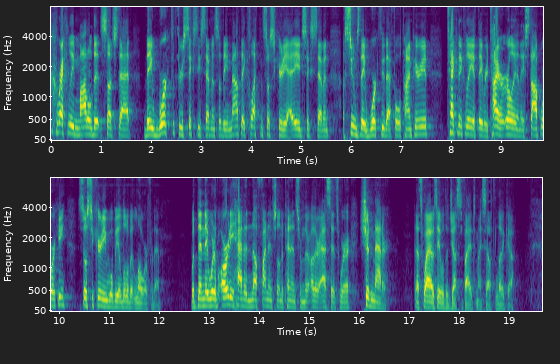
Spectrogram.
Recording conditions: live audience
